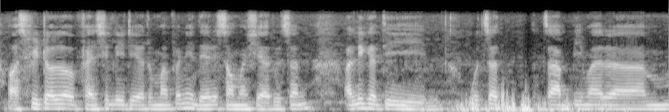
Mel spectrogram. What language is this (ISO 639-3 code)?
nep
